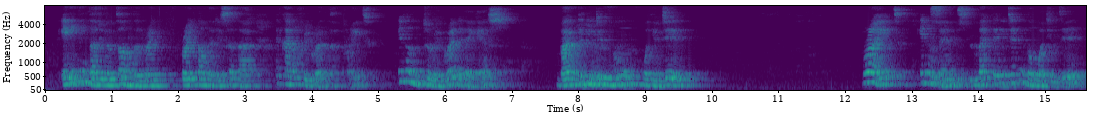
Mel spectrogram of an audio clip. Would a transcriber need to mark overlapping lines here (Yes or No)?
Yes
